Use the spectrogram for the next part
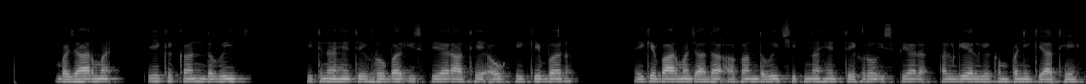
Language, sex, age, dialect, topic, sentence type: Chhattisgarhi, male, 18-24, Western/Budati/Khatahi, agriculture, statement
